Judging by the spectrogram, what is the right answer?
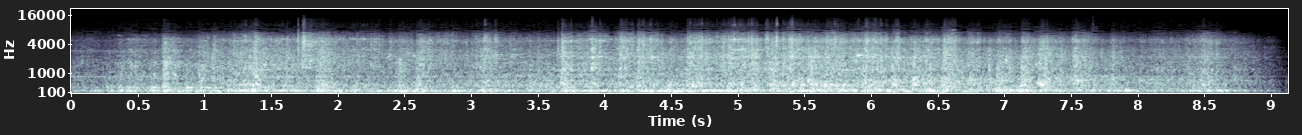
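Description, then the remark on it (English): The special tram number 120 rumbles steadily along its rails as it emerges from the depot, a low heavy drone with a scatter of metallic clicks and clatters over it, staying loud throughout before tapering off at the very end. No one speaks. “And a Camberwell, here is the special number 120, just emerging from the depot.”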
